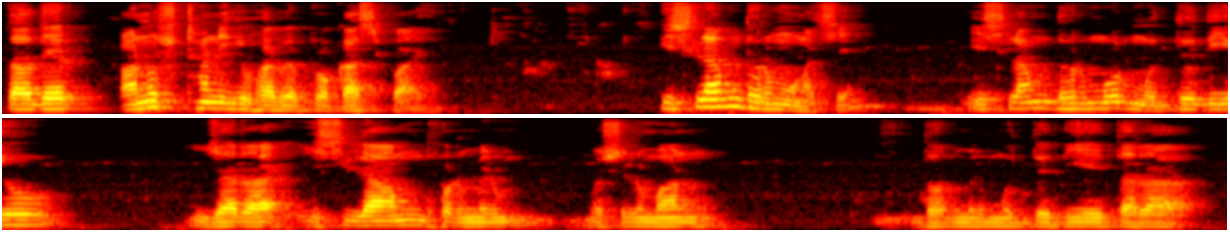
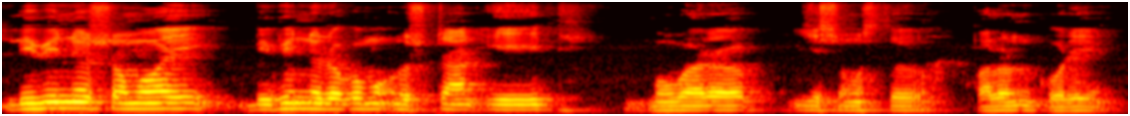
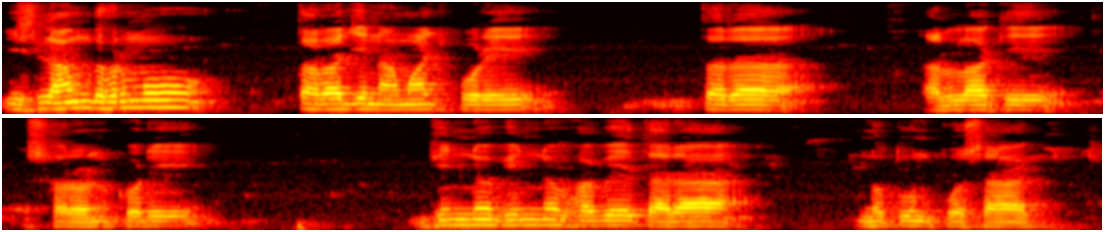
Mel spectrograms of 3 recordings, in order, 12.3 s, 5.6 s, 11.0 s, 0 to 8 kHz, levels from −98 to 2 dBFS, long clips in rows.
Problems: background sounds at intervals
